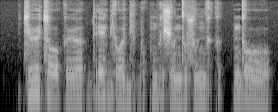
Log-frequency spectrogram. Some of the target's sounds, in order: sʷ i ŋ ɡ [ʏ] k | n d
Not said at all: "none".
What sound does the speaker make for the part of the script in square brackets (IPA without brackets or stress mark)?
ʏ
